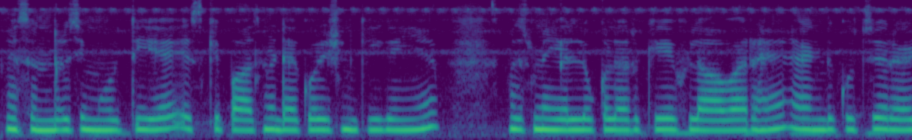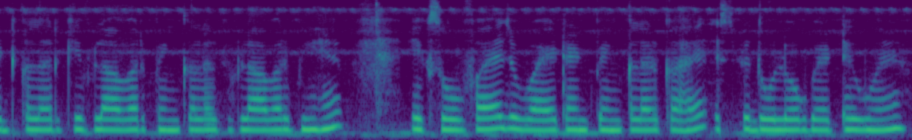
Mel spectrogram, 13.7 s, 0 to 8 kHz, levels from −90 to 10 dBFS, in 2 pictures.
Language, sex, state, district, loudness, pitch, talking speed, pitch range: Hindi, female, Chhattisgarh, Balrampur, -28 LUFS, 230 Hz, 200 wpm, 225-235 Hz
